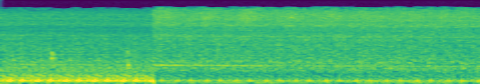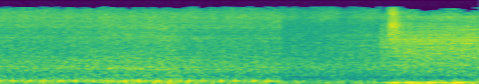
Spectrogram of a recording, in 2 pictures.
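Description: A truck engine rumbles as a truck passes on the road.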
